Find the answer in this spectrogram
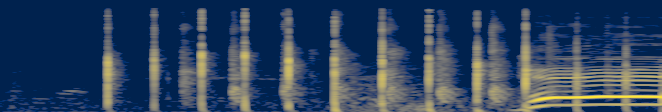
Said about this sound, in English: Hand claps.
